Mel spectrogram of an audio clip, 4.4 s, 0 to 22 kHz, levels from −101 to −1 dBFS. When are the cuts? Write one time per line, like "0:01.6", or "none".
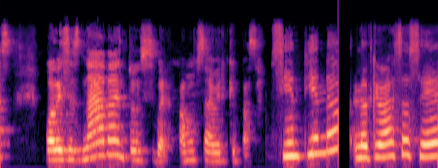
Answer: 0:02.7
